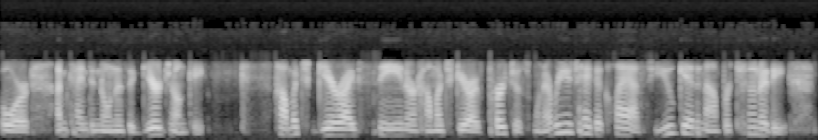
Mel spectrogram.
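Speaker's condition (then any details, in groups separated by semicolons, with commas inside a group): No condition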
